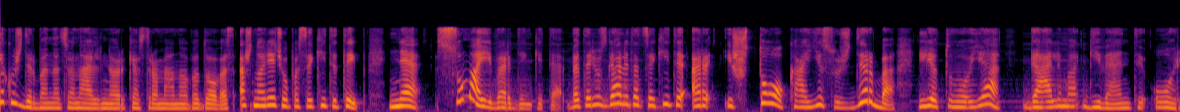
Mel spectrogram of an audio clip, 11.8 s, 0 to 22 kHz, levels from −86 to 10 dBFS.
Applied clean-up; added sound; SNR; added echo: neural separator model SepFormer DNS4.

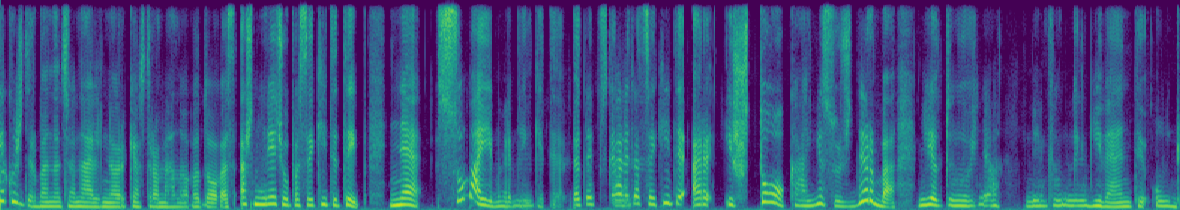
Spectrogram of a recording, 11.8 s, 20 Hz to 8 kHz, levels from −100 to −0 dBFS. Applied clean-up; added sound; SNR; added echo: neural diffusion model UNIVERSE++.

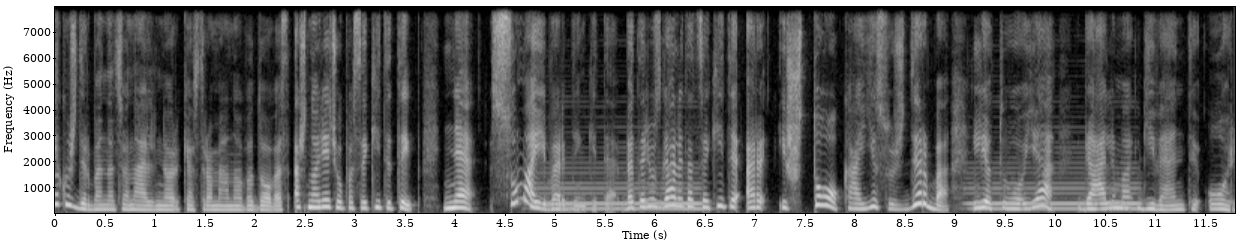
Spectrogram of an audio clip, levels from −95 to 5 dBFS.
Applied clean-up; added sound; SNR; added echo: neural mask model RNNoise.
